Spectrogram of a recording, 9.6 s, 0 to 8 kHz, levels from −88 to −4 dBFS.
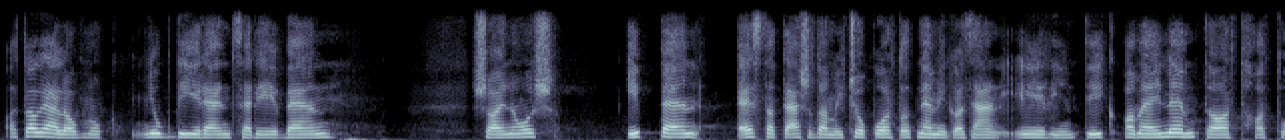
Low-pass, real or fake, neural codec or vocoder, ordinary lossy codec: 7.2 kHz; fake; codec, 16 kHz, 4 kbps, FunCodec, trained on LibriTTS, 50 frames a second; none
